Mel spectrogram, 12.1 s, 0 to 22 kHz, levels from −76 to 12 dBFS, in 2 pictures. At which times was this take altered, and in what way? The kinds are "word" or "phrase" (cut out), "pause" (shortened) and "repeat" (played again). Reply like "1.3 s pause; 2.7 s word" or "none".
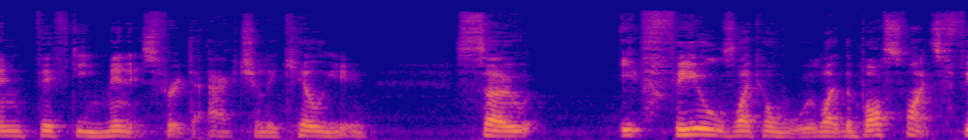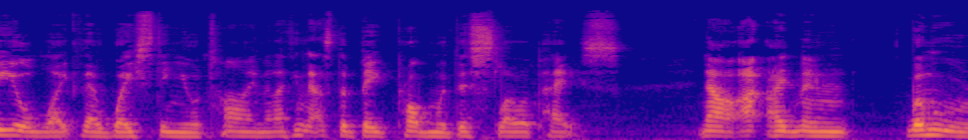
none

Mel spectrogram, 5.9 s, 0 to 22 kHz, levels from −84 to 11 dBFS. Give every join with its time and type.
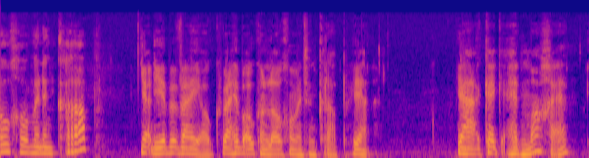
none

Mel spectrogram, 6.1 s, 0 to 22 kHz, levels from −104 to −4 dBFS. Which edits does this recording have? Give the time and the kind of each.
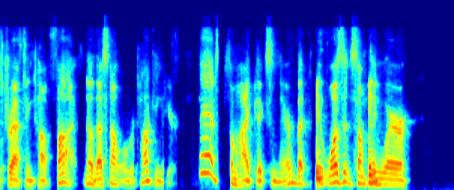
2.2 s word; 2.9 s word; 4.1 s pause

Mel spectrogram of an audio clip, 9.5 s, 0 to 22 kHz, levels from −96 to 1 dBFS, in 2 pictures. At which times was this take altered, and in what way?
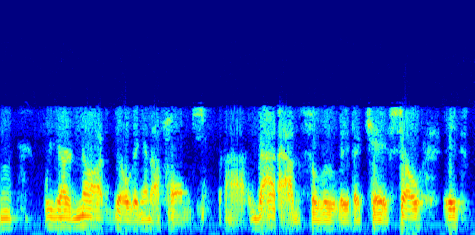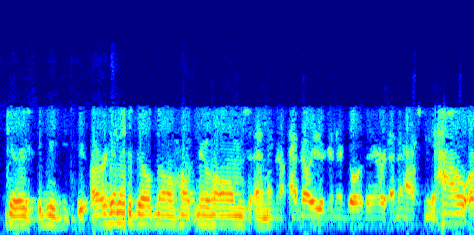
2.7 s word; 4.4 s pause; 6.0 s word; 7.4 s word

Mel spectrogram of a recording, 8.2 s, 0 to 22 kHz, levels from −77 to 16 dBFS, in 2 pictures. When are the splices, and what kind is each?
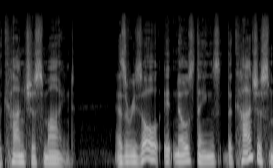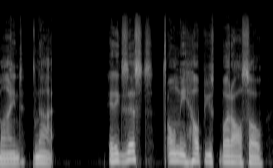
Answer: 4.6 s word; 6.6 s word; 7.3 s word

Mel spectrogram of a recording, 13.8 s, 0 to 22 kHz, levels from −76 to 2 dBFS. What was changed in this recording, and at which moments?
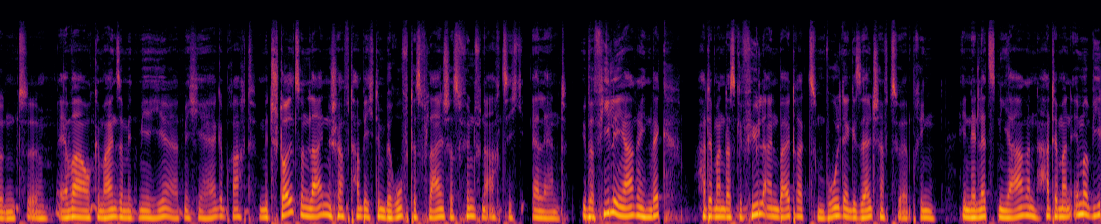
7.2 s pause; 11.8 s pause

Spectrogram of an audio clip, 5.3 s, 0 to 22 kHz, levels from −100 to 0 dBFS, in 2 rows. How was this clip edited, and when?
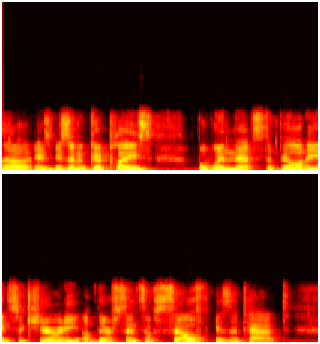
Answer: none

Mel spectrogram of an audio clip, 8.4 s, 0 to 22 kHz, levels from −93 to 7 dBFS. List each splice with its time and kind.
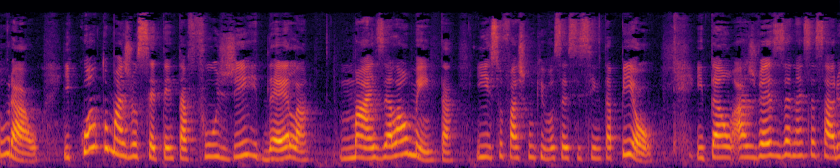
none

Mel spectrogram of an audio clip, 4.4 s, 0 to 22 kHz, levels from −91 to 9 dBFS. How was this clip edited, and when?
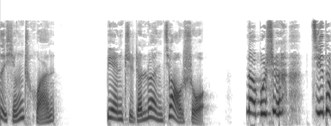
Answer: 2.9 s pause

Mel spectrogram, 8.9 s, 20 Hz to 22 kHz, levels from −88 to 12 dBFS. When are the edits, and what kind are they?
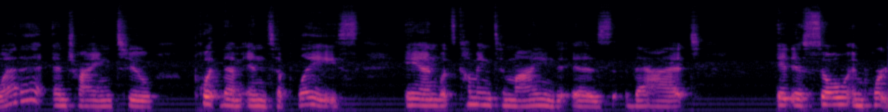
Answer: none

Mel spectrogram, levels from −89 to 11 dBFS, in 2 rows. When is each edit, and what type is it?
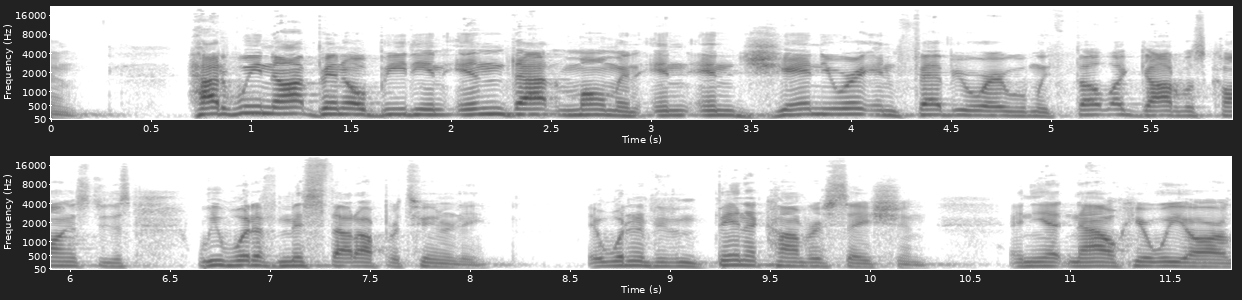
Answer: none

